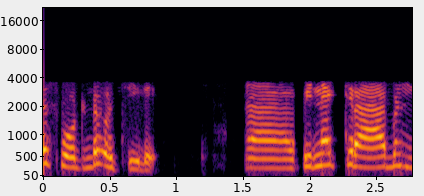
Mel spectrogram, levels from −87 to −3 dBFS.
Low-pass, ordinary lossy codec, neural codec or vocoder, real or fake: 3.6 kHz; none; none; real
